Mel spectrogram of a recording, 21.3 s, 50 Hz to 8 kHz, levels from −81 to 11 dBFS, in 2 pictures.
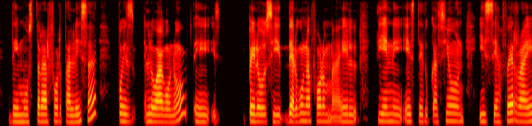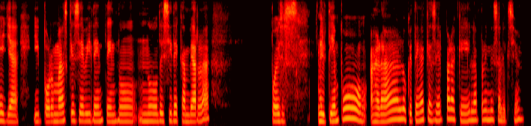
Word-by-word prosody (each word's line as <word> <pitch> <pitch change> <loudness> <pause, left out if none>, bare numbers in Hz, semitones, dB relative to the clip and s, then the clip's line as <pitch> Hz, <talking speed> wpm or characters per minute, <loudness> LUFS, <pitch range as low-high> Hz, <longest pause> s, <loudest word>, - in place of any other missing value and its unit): de 165 0 -3
mostrar 165 +1 +2
fortaleza, 170 - +2 0.4
pues, 170 -2 0 0.2
lo 170 -1 0
hago, 155 -1 +4
¿no? 180 - -1 0.2
Eh, 165 -1 -3
s - - -8 0.6
pero 170 -2 +4
si 165 -1 +9
de 180 - +4
alguna 180 +2 +1
forma 175 - -2
él 170 0 -2 0.4
tiene 175 -3 0
esta 170 0 -2
educación 170 +2 -3 0.3
y 175 0 -3
se 170 -1 +9
aferra 175 +1 +2
a 165 - +3
ella 170 -2 -1 0.3
y 170 0 -7
por 170 -1 -4
más 175 +3 0
que 190 - -5
sea 185 0 +2
evidente 180 0 -4
no 170 -1 -6
no 175 -2 -5
decide 185 0 +3
cambiarla 170 +1 -1 1.2
pues 175 0 0 0.4
el 175 -1 0
tiempo 205 +2 -1
hará 170 +6 0
lo 230 0 -3
que 180 -4 -8
tenga 185 +4 -3
que 210 - -6
hacer 190 0 -6
para 230 0 -2
que 180 -4 -8
él 200 +3 -6
aprenda 210 +1 -6
esa 210 - -4
lección. 205 - -6
175 Hz, 135 wpm, -25 LUFS, 170-185 Hz, 1.2 s, si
